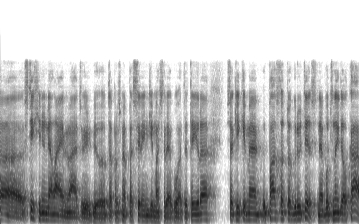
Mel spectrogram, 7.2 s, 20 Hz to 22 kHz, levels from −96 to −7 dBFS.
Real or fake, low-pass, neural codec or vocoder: fake; 7.2 kHz; codec, 16 kHz, 16 kbps, FunCodec, trained on Chinese and English, 50 frames a second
